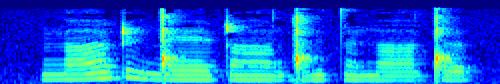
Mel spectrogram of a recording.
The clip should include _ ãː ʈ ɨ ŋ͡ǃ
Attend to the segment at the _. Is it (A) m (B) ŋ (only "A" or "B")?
B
